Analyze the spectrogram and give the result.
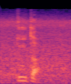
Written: tuta

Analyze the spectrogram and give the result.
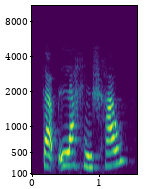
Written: tkablajin xjaw

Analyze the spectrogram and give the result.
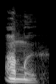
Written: amẁ

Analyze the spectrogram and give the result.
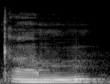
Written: kam

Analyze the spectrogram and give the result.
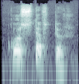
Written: xostaftur

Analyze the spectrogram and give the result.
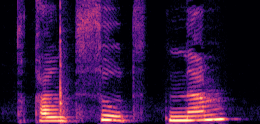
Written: tqantsuttnam

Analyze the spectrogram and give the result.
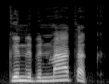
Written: ken nepen matak

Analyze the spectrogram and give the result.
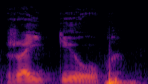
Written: Xaitiub

